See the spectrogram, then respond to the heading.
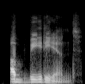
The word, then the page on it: obedient: American English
